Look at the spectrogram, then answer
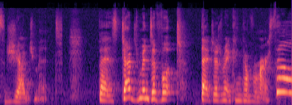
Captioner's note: sniff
